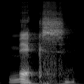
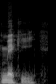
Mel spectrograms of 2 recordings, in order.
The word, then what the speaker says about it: Mx: little bit more that the prefix for someone who is gender neutral is mix mx so uh and i guess it's pronounced like like like my mom called me mick like mickey um mick so like mick sedito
